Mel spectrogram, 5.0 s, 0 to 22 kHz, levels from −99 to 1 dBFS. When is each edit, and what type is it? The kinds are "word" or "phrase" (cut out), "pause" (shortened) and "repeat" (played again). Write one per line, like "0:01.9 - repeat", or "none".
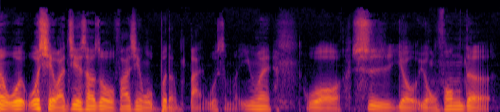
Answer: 0:03.5 - pause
